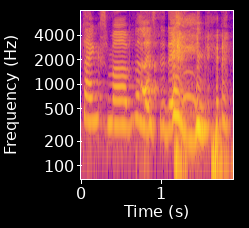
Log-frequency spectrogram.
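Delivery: laughing at the thought of mum listening. Real, not acted. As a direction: giggle the words out. Laughing mock thanks to mum.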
